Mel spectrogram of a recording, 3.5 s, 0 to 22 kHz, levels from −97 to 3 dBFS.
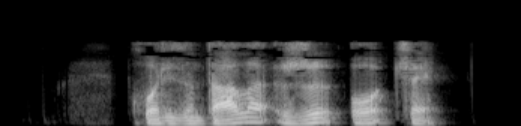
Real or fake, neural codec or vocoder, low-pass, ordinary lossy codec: real; none; 5.4 kHz; MP3, 24 kbps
